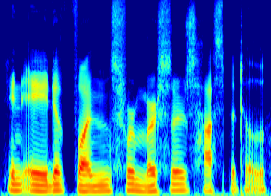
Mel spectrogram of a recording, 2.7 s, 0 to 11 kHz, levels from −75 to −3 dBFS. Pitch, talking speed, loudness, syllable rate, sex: 95 Hz, 155 wpm, -18 LUFS, 3.9 syllables/s, male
